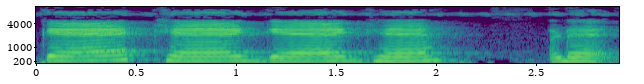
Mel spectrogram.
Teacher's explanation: कंठ से आवाज आ रही है तो ये कंठव्य है।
